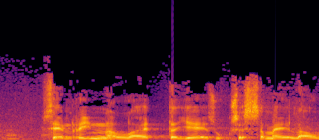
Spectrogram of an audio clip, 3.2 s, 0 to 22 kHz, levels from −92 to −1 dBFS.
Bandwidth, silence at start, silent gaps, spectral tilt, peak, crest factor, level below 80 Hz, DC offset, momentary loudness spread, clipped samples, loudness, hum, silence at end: 13 kHz; 0 s; none; -2 dB/octave; 0 dBFS; 16 dB; -62 dBFS; under 0.1%; 4 LU; under 0.1%; -15 LUFS; none; 0 s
